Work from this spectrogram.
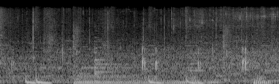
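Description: Ham sizzles steadily in a pan with a little oil and a spoonful of butter, a loud continuous crackle with occasional scraping knocks, with no talking.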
